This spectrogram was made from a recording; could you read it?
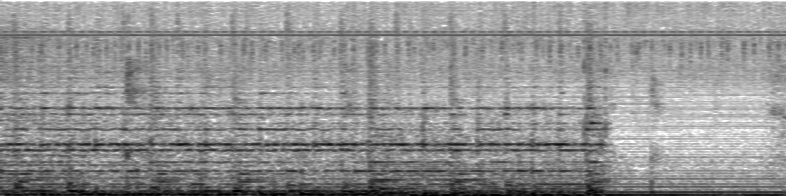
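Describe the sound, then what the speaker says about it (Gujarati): Heavy monsoon rain in northern India pours down in a steady, dense hiss, continuous and loud from start to finish with no voices. "ચોમાસું ફરી સક્રિય થવાને કારણે ઉત્તર ભારતમાં ભારે વરસાદ પડી રહ્યો છે"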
